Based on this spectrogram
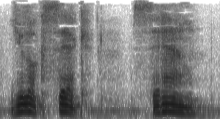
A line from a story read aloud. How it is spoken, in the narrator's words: Soda said softly, like he was talking to an injured animal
